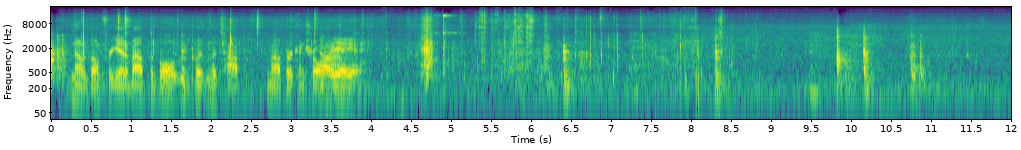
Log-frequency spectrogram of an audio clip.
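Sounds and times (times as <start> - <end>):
hand tools clanking on metal: 0.0 - 8.5.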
